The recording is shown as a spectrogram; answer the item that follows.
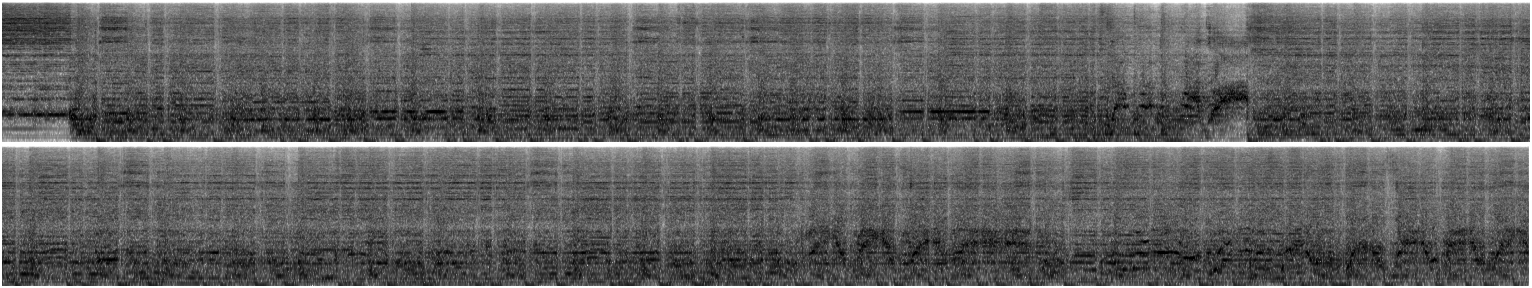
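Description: Live rock band playing loud, with electric guitars, bass and drum kit. The band stops for a brief break about twelve seconds in, then plays on.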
